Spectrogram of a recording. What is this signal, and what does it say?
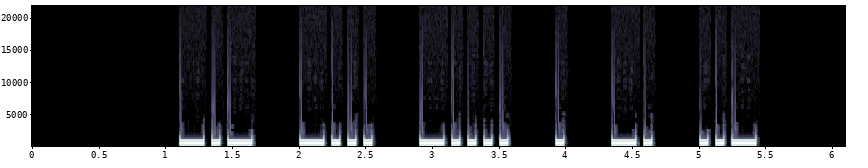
Morse code, heard as a keyed tone, about 20 wpm, spaced as for 14 wpm, 700 Hz. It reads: KB6ENU
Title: 238 Lesson 38g - Letter q - Call Signs 20wpm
